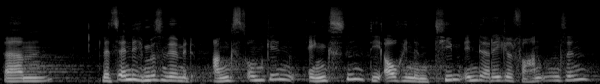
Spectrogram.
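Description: A middle-aged man giving a conference keynote in a halting manner, with frequent pauses. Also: high-pitched, darkish tone. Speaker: keynote speaker, management consultant. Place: large indoor conference hall, on stage before seated audience. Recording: reverberant conference hall.

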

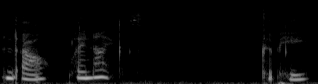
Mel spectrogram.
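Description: A woman playing a menacing, seductive sorceress and obsessive mother in a breathy, often whispered ASMR roleplay, speaking deliberately and with quiet threat. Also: high voice, no room sound, clean studio sound. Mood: coolly threatening.

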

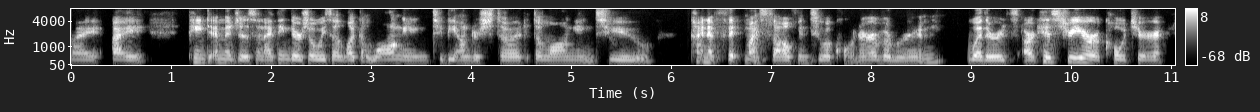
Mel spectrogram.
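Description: A young woman moderates a casual live online talk from home. Her voice is very bright and sits a little low. She feels her way through sentences, hesitant and self-effacing. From Hong Kong. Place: small room at home. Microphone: video call.

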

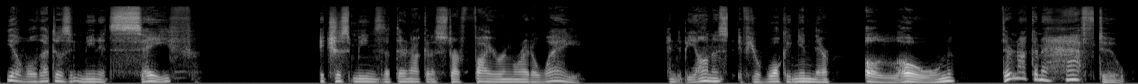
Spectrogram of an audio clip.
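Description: A man's voice: mid-range voice, animated, darkish tone, dry recording. Exasperated vigilante acted by a man, close and dry. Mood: exasperated, warning. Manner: urgent, pleading, emphatic with pauses. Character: exasperated, protective masked male vigilante on patrol. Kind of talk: one-sided phone-call audio roleplay.

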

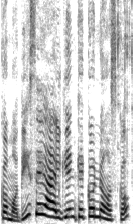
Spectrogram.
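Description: A woman's voice: very high-pitched, lively intonation, moderate pace, fairly bright tone, no echo. A woman voicing an opinionated, sensible teenage girl in a cartoon. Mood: matter-of-fact. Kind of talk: animated cartoon dub. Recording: music behind the voice.

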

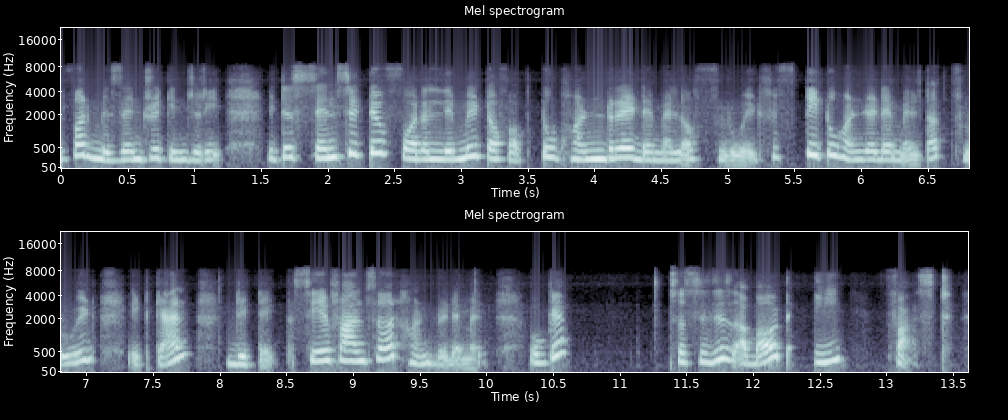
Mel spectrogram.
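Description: A woman's voice: on the high side, a little mellow, no room sound. A woman in her thirties with an Indian accent, giving an emphatic revision lecture as a medical teacher and mixing in Hindi phrases. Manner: emphatic, instructive, checking in with short tags.

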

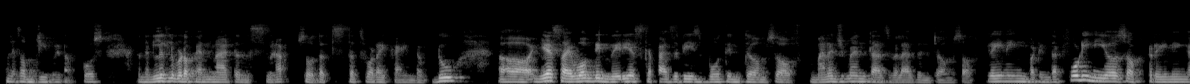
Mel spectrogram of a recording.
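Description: A man's voice: mid-range voice, darkish tone. A man in his thirties with an Indian English accent, teaching a live online class from a small room and chatting to viewers by name. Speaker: test prep teacher. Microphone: webcam corner of screen share. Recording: slightly dull lo-fi stream audio.

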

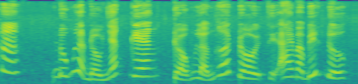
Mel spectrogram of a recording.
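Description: A woman voicing a scheming, sharp-tongued village rice seller in a folk-tale cartoon, nagging and emphatic. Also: sits high, very animated, normal speed. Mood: scolding, smug.

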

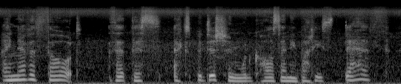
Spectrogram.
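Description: An actress playing a curious, devoted wife in an adventure game, thinking aloud reflectively with old-fashioned slang. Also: female voice, on the low side, moderate pace, a little hiss or hum, natural voice. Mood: somber, reflective. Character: curious, devoted wife searching for her missing husband.

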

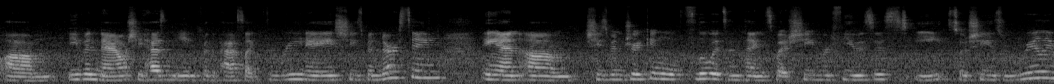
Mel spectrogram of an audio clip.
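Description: A woman in her twenties, slightly hoarse from a lost voice, chatting casually to camera from her couch with lots of fillers. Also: mid-range voice, roomy sound, background noise. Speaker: vlogger. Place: living room couch at night. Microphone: camera at close range.

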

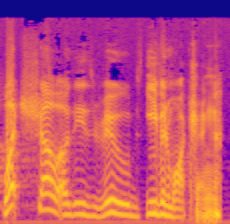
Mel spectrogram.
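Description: An actress playing an excitable, snarky young female driver in an audio drama, exclamatory and theatrical. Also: mid-range voice, unhurried, faint music behind, close to an everyday voice, low-quality recording. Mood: indignant.

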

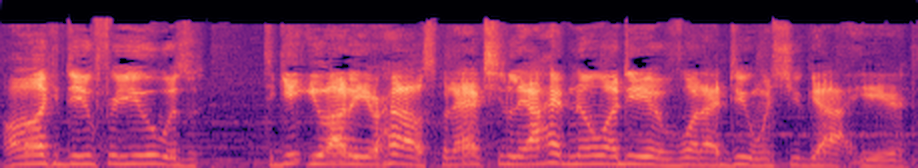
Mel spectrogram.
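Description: A man's voice: high voice, steady tone, brisk, gravelly, faint music behind, full character voice. Man playing a dryly teasing young woman friend. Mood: gentle, sincere. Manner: plain, gently scolding.

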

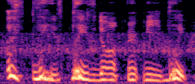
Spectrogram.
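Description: A woman playing a desperate, tender young woman on the run with her lover in an old-fashioned amateur audio drama, halting and repeating her words. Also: mid-range voice, dark tone, close to an everyday voice. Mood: desperate pleading. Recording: noisy ambience sound effects behind voice. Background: forest, stream and dungeon ambience effects.

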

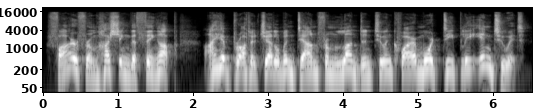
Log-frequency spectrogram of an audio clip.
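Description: A man's voice: sits high, normal speed, pitched above the performer's own voice. A man voicing an impatient, indignant older banker in emphatic, formal Victorian speech for an audiobook. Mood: indignant, insistent. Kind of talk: audiobook character acting.

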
